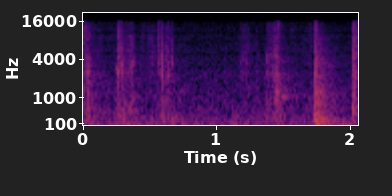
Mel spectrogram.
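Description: A deck of tarot cards being shuffled by hand: a few quick, soft card clicks at the start, a lull, then two more near the end, the last with a dull thump.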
